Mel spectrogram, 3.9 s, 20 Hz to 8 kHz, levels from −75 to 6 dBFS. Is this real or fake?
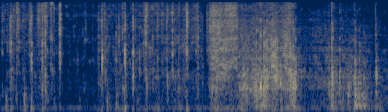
fake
